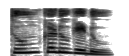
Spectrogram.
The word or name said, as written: ತೂಂಕಡುಗೆಡು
